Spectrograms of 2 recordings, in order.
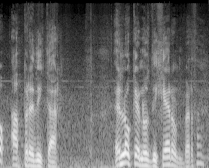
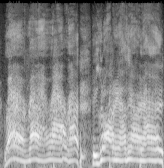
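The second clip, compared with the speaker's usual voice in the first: high, hammed-up "ra, ra" yelling; mock shouting prayer; 7 semitones higher than usual. Preacher mimics a shouting pastor for the congregation, hammed-up yell. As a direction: parody a pastor hollering his prayer. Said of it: "llegó y empezó a gritar".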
